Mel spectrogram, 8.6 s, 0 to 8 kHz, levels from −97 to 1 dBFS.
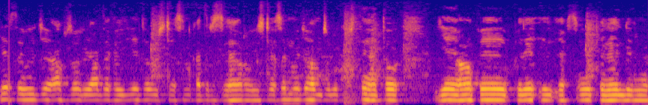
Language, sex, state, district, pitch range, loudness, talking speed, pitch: Hindi, male, Bihar, Saran, 150-155 Hz, -21 LUFS, 235 wpm, 150 Hz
